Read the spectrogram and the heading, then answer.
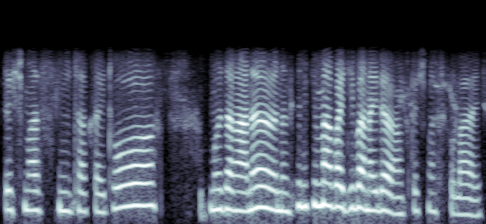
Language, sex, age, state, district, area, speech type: Bodo, female, 30-45, Assam, Baksa, rural, conversation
